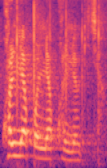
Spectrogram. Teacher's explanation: 리을 앞에 있는 니은이 리을의 영향을 받아서 리을 발음되는 거. 유음화.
